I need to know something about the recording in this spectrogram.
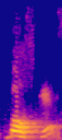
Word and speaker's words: bosque: el bosque por ejemplo bosque se escribe con q escribimos la u pero no la pronunciamos vamos a ver otra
